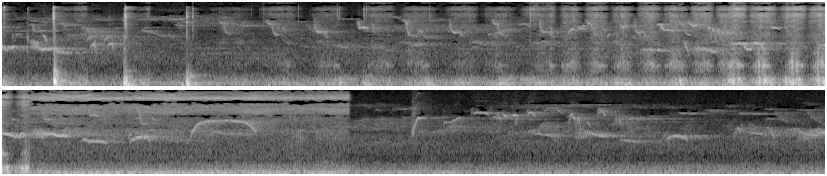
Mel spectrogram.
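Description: Small birds chirping in the background throughout, with a few sharp taps in the first second and a half and a quick run of taps around the middle, followed by a high hiss lasting a couple of seconds.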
